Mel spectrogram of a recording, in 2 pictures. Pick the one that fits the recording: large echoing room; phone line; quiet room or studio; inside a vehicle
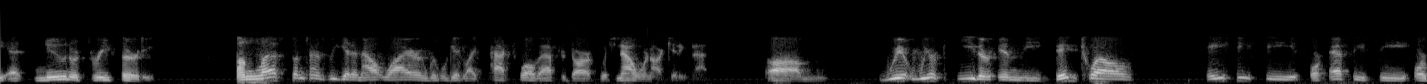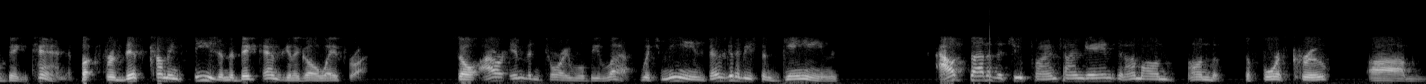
phone line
